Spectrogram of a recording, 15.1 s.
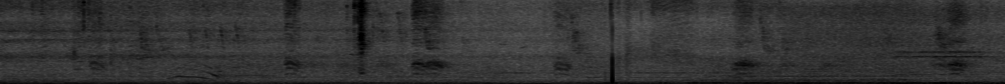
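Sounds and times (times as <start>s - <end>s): harsh bird calls: 1.1s - 4.6s.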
